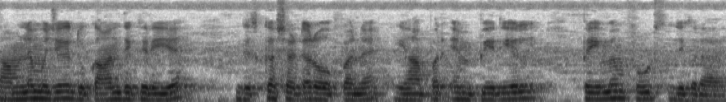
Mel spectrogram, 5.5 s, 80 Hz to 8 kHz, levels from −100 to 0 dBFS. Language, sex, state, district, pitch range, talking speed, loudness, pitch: Hindi, male, Chhattisgarh, Balrampur, 130-145 Hz, 185 wpm, -16 LUFS, 140 Hz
